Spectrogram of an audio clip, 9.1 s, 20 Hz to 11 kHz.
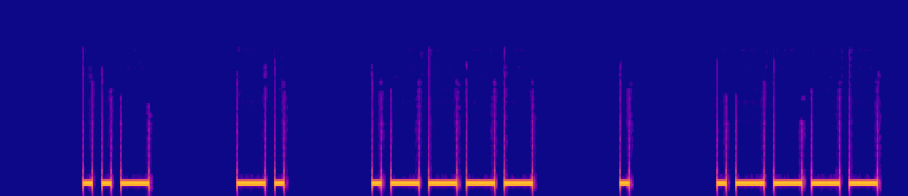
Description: Morse code, heard as a keyed tone, about 13 wpm, spaced as for 7 wpm, 800 Hz. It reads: UN1E1
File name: LEZIONI / 4 Q1S ws 12wpm 1827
